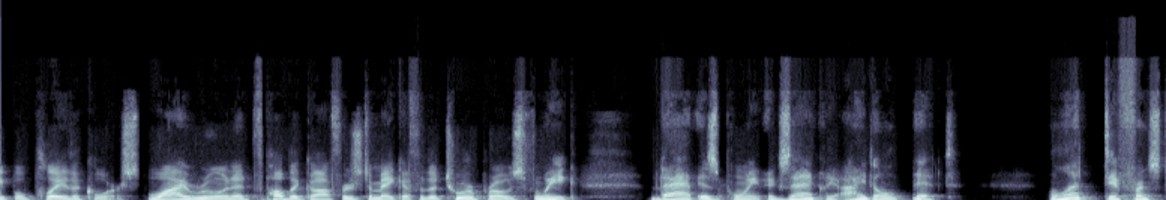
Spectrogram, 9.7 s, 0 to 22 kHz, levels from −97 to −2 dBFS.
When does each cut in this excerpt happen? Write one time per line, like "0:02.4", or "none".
0:01.2
0:02.2
0:03.0
0:03.4
0:04.5
0:06.0
0:07.6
